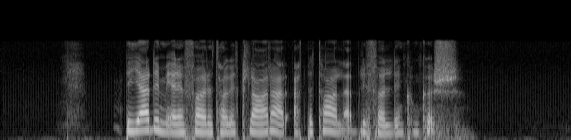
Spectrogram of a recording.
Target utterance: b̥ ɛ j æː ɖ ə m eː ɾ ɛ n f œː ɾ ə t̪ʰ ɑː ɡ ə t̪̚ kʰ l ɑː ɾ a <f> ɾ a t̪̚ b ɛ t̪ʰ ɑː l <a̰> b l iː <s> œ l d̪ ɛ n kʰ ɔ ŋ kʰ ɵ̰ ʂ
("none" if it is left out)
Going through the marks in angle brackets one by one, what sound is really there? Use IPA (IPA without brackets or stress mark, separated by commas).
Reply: none, a̰, f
